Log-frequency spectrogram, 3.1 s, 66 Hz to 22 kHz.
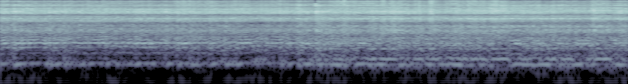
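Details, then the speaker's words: Homemade 1 kg 1000 W unit, after tightening the upper and lower platinum contacts: a steady, even mid-pitched buzz with no crackle. Output is at maximum, and further tightening raises it no more. "nah ini pasti maksimal segini nih karena kalau dia kencengin atas kencengin bawah ya udah nggak usah naik lagi"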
